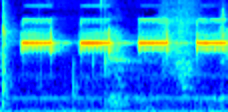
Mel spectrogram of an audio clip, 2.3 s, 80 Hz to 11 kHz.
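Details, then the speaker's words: Used APC Back-UPS 500 converted to a 12 V to 220 V inverter with battery; short high-pitched beeps repeating, the warning that it is running on battery and should be shut down soon. "Ви під час запису чуєте постійно що він пищить цей писк роздається з інтервалом 41 секунда"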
